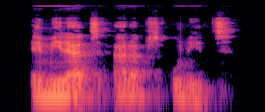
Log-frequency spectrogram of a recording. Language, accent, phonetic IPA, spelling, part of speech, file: Catalan, Valencia, [e.miˈɾadz ˈa.ɾabz uˈnits], Emirats Àrabs Units, proper noun, LL-Q7026 (cat)-Emirats Àrabs Units.wav
- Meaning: United Arab Emirates (a country in West Asia in the Middle East)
